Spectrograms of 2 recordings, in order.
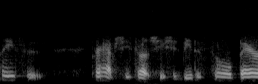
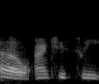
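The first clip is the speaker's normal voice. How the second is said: flat, toneless, monotone delivery; 2 semitones lower than usual. A woman working here answers the narrator's compliment, in a flat voice. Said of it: "she said in a flat voice".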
